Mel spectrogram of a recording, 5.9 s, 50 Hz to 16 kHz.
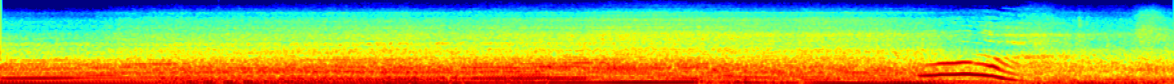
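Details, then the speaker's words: Mazda RX-7 rotary driven on real roads, pulling around 3,000 rpm: a deep, even growl that climbs smoothly with revs, with no misses or knocks. Normal, healthy rotary running. "Just hearing like a growl like that, smooth, consistent. I'm just like, hell yeah."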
